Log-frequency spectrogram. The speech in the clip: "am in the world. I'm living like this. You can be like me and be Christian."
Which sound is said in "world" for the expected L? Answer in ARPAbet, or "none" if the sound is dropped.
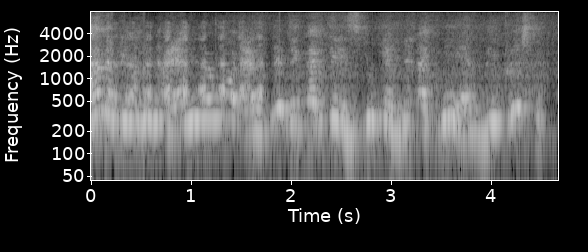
W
